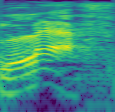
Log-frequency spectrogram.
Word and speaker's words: laugh: To laugh. A escrita é muito estranha dessa aqui. Pronúncia simples. Laugh.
